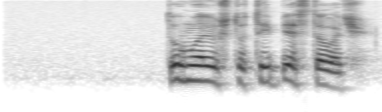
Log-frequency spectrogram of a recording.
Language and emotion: Russian, neutral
